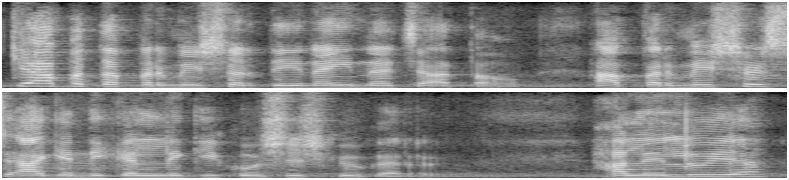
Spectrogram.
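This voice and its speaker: A man preaching a sermon in a high, bright voice, calling out hallelujah between points and mixing in English phrases. Faint music plays softly underneath him. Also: quick pace, lo-fi sound. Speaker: pastor. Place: church.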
